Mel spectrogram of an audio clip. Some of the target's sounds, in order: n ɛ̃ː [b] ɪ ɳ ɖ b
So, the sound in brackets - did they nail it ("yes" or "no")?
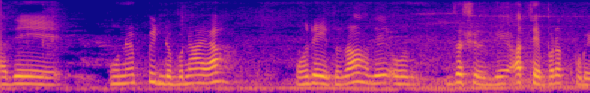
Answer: no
